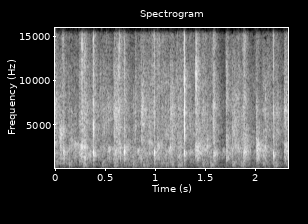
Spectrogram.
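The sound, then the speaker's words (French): An audience applauds for the event's technicians, giving steady, evenly paced clapping that stays fairly faint and continuous, with no speech over it. “Hey, j'aimerais ça qu'on donne une grosse, grosse main d'applaudissement à nos techniciens qui sont ici depuis très tôt cet après-midi.”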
